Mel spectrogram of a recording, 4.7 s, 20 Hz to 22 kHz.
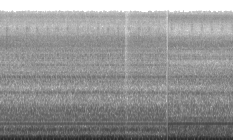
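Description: Case IH 2188 Axial-Flow combine's engine and machinery running steadily, heard from inside the cab. About three seconds in, the sound breaks off sharply and resumes with a steady hum added while the unloading auger pours corn into a grain trailer.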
